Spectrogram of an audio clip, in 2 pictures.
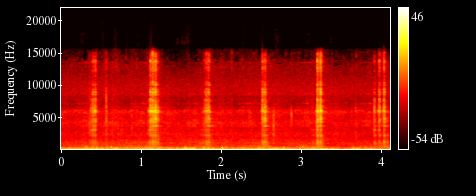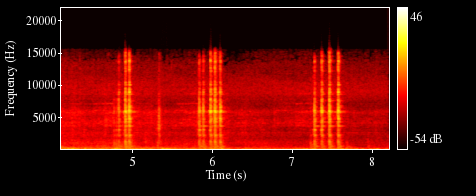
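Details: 2002 Ford Focus Mk1 estate driving: sharp clicks in irregular bursts, some in quick clusters, as the car rolls. The cause is a bad CV axle joint.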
